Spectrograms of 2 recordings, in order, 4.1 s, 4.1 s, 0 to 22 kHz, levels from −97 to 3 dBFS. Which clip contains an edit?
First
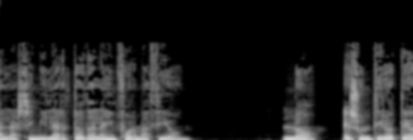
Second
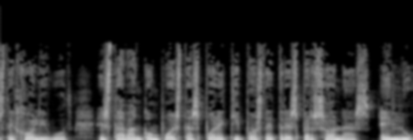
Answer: first; 1 cut; at 2.7 s

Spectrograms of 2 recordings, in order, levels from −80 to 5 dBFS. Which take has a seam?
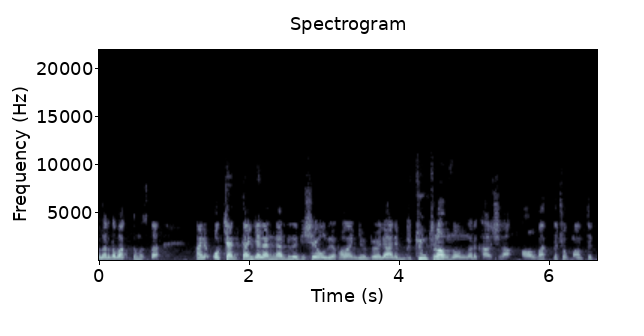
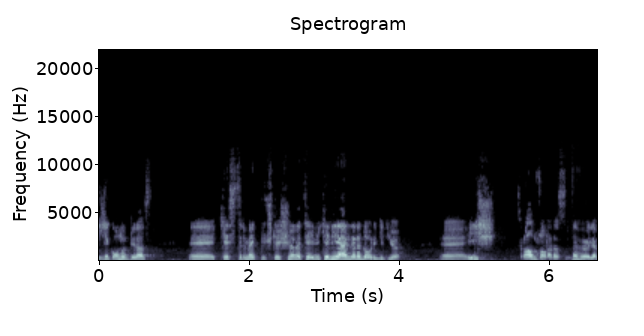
second; 1 cut; at 5.5 s

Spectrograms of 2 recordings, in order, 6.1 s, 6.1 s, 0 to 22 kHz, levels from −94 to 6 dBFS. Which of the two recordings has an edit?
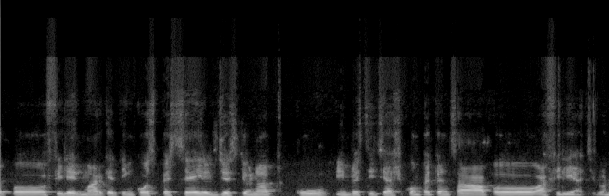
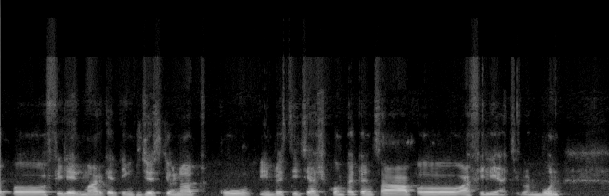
second; 1 cut; at 1.4 s

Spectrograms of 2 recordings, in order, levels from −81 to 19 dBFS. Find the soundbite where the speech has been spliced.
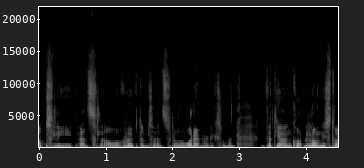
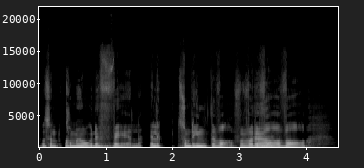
second; 1 cut; at 1.6 s

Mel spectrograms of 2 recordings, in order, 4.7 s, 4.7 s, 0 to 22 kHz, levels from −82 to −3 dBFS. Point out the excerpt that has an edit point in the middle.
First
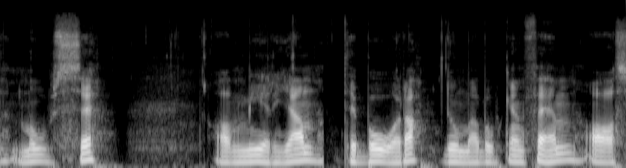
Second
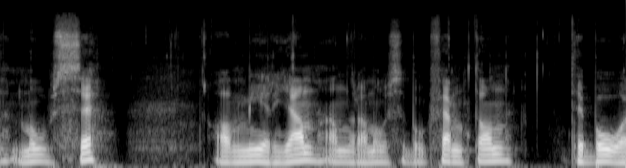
first; 1 cut; at 2.4 s

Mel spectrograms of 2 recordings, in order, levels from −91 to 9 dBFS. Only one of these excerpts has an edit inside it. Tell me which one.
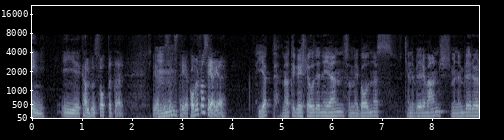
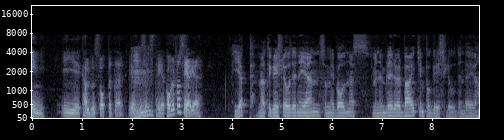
second; 2 cuts; at 1.9 s, 6.8 s

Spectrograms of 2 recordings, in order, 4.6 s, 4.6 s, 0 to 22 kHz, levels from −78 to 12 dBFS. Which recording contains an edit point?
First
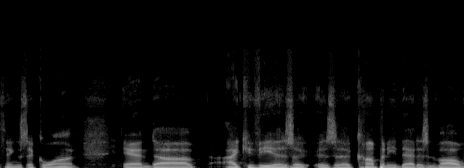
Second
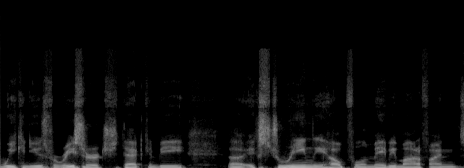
first; 1 cut; at 1.1 s

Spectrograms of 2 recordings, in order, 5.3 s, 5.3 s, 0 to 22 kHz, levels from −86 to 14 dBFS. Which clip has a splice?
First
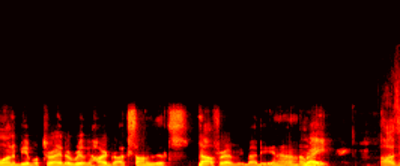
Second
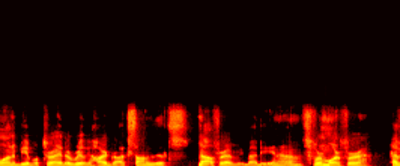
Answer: first; 1 cut; at 4.0 s

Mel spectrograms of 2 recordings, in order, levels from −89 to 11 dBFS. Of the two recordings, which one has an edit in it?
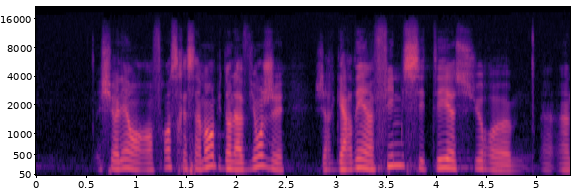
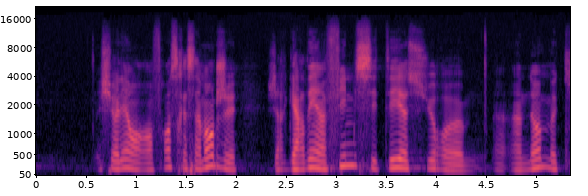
second; 1 cut; at 1.8 s

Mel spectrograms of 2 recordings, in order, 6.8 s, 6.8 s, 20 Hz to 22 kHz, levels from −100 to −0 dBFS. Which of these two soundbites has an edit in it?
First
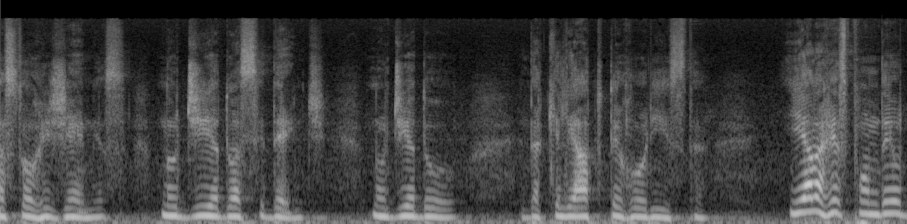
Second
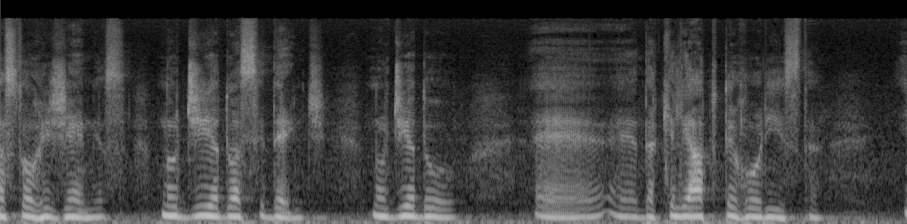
first; 1 cut; at 3.9 s

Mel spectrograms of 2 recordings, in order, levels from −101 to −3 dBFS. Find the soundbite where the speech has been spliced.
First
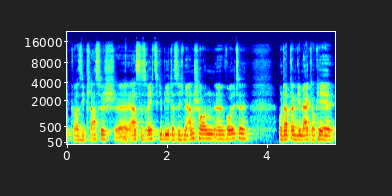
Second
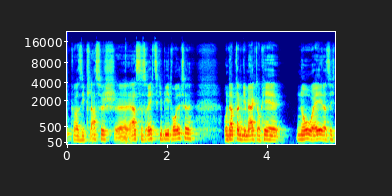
second; 1 cut; at 2.1 s

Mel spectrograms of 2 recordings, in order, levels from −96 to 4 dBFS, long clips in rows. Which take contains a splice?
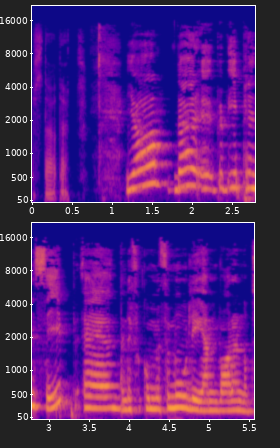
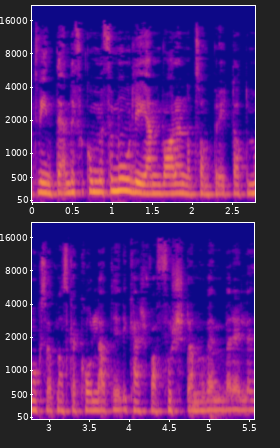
first; 1 cut; at 3.9 s

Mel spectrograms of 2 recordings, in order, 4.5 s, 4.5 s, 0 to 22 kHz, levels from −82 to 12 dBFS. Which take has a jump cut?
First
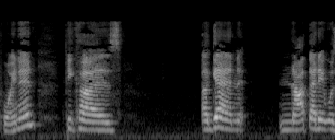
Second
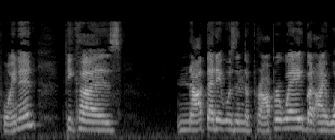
second; 1 cut; at 2.2 s

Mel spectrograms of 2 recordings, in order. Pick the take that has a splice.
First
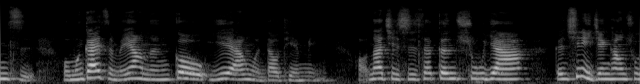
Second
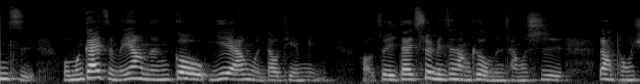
second; 1 cut; at 3.5 s

